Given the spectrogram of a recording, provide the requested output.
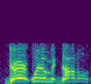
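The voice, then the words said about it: Imitated voice with southern accent. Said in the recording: “he has a southern accent”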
